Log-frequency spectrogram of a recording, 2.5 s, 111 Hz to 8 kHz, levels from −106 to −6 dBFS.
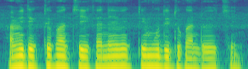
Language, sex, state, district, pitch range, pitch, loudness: Bengali, male, Tripura, South Tripura, 110-125 Hz, 125 Hz, -15 LUFS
